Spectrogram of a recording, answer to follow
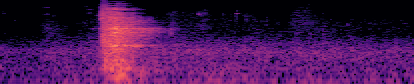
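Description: A loaded barbell lowered from the shoulders after a clean, giving one short knock with a brief metallic ring about half a second in.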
